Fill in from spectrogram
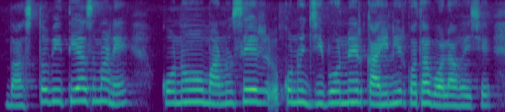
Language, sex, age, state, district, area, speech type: Bengali, female, 18-30, West Bengal, Nadia, rural, spontaneous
